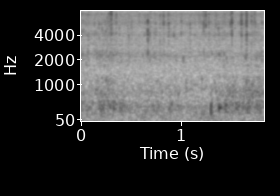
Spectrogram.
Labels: {"label": "ambient", "recorder": "HydroMoth"}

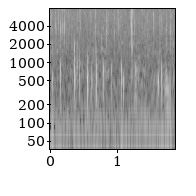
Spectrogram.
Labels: {"label": "biophony, knock croak", "recorder": "SoundTrap 300"}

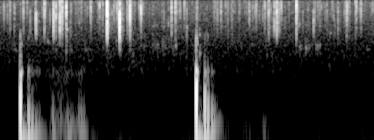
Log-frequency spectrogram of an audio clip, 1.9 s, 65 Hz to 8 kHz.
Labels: {"label": "biophony, double pulse", "recorder": "SoundTrap 300"}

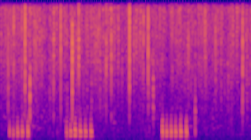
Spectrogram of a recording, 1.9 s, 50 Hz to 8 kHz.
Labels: {"label": "biophony, damselfish", "recorder": "SoundTrap 600 or HydroMoth"}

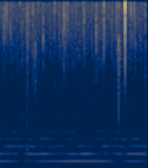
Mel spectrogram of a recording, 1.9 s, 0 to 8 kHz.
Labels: {"label": "biophony, midshipman", "recorder": "SoundTrap 500"}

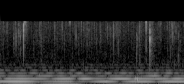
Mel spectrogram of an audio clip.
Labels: {"label": "biophony, midshipman", "recorder": "SoundTrap 500"}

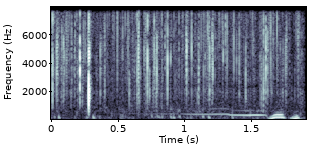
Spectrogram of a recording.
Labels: {"label": "biophony, cascading saw", "recorder": "SoundTrap 600 or HydroMoth"}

